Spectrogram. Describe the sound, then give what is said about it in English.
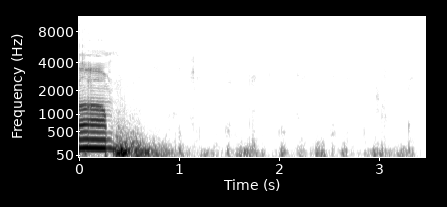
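Crunching and chewing of a buttery malt cracker with a brulee sugar layer, a Hong Kong snack. A brief voice opens, then a string of irregular, dry crunches and chewing follows and gradually grows fainter. “It's a malt cracker. Buttery malt cracker with perfect snap.”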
